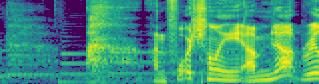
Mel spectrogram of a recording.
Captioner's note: sighs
